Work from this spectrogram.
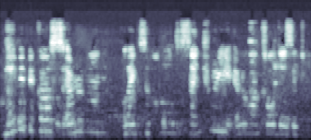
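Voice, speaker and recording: A woman's voice: high-pitched, fairly quick, heavy background noise. A young woman with a Ukrainian accent chatting outdoors as a guest, thoughtful and hesitant with many fillers. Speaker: guest friend. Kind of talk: casual conversation. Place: outdoors in a city square.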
